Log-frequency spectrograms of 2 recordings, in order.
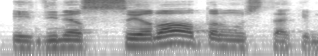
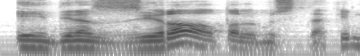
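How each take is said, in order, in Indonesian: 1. Kata sirat diawali dengan bunyi s emfatik. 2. Kata sirat diawali dengan bunyi s yang bercampur z. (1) "dengan shad" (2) "dengan zai ismam"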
